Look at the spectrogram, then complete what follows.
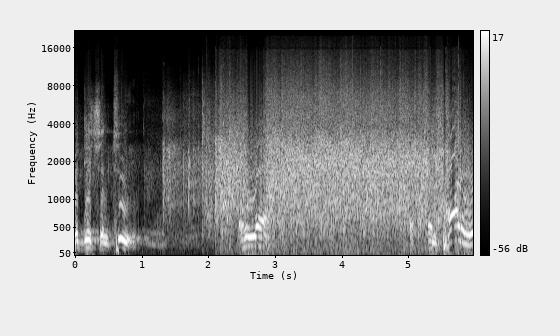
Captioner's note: audience applause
